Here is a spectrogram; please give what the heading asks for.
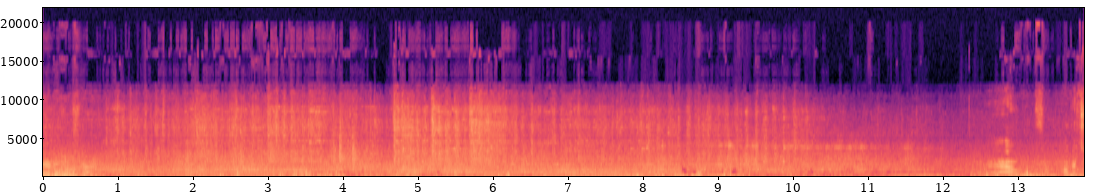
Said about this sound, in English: from Bogota, we have Avianca 787-8 Dreamliner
